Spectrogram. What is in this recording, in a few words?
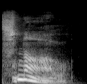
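"snarl", British English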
